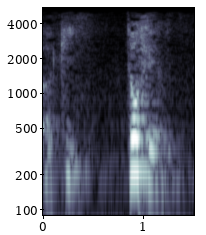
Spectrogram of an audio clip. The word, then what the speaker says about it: Ahithophel: by the name of Ahithophel. or Aki, that is to pronounce it in Hebrew, Aki, Tophel.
